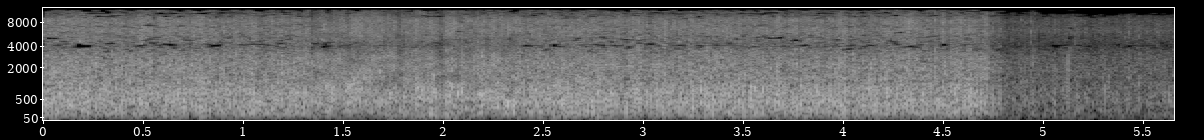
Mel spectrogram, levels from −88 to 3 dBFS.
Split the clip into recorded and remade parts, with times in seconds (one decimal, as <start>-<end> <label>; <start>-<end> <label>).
0.0-1.3 recorded; 1.3-2.4 remade; 2.4-5.7 recorded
